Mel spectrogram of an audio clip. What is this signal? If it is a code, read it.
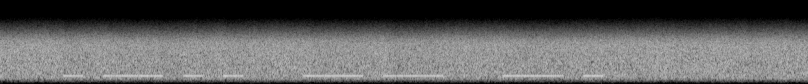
Morse code, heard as a keyed tone, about 6 wpm, 400 Hz, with heavy radio static. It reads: LMN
